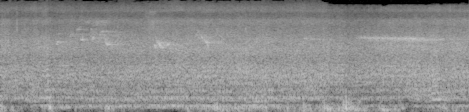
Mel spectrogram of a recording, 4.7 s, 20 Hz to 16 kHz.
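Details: Honey bees at the hive entrance in February sunshine, close to a GoPro Hero 7 Black, some landing on the camera; low rough humming broken by soft bumps and flutters from bees close by.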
